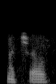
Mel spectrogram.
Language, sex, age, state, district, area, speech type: Hindi, male, 60+, Madhya Pradesh, Bhopal, urban, conversation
